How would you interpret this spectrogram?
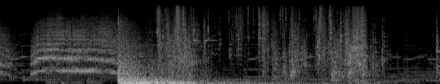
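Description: A drum's skin is struck with a drumstick and the drum breaks: one heavy, booming hit followed by a scattered, rattling crash that decays over a few seconds. A short, reedy tone sounds just before the impact.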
